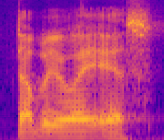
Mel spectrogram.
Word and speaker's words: was: and he said, well, some words are sight words. That means you have no idea how they're pronounced. You just have to you just have to be told. And the sight word that he mentioned at the time was like W-A-S, was. No, you just have to know that that's how it's pronounced.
